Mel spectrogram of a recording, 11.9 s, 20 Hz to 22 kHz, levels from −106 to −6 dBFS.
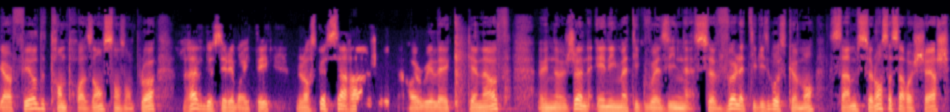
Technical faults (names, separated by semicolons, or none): speech suppressed in double talk; call audio freeze; jitter buffer speed-up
